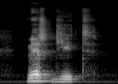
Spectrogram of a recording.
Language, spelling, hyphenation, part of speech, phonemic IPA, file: Dutch, mesdjid, mes‧djid, noun, /mɛs.dʒit/, Nl-mesdjid.ogg
- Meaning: mosque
